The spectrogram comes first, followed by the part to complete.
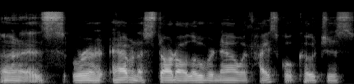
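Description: Against a quiet background, a man with a very deep, low voice speaks at a moderate pace in a flat monotone. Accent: American. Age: 40s. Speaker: spinal cord injury survivor, foundation cofounder. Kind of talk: interview.

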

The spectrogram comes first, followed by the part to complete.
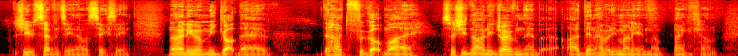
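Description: Speaking at a very fast pace, a man with an English accent has a very deep, low pitch on a very clean recording with a silent background. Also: fairly even intonation. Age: 20s. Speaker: fitness coach and podcast co-host. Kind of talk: casual chat. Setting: studio.

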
